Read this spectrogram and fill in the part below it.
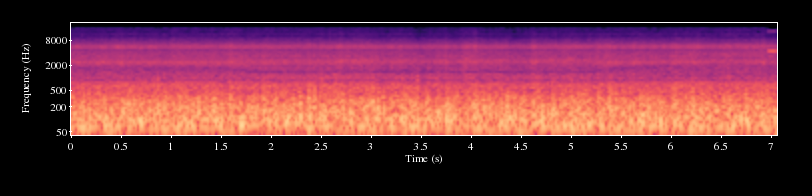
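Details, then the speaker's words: Air purifier at maximum mode, equal to turbo, in a quiet room: loud steady rush of air with deep even fan roar, no ticks or rubbing; fan running normally at maximum speed. "максимальный режим здесь равен по режиму turbo то есть стоит ли за это переплачивать решайте сами"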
